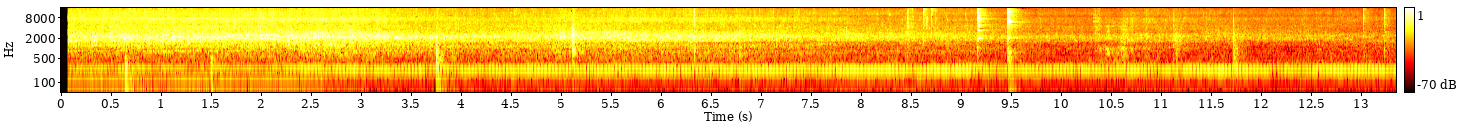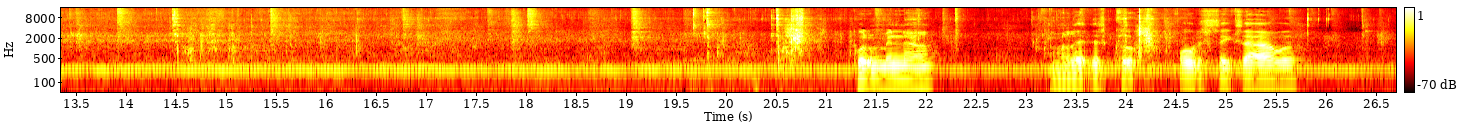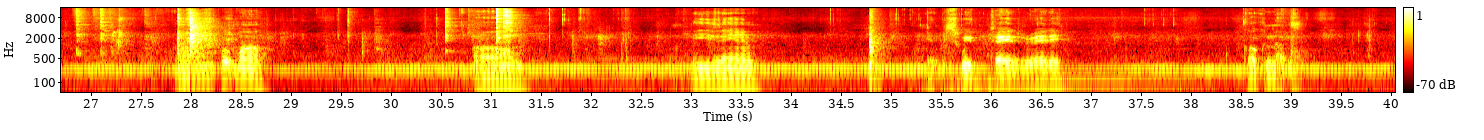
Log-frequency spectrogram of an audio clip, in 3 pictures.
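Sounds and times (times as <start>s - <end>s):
meat sizzling in a saucepan: 0.1s - 15.0s
low hum: 32.5s - 40.0s.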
